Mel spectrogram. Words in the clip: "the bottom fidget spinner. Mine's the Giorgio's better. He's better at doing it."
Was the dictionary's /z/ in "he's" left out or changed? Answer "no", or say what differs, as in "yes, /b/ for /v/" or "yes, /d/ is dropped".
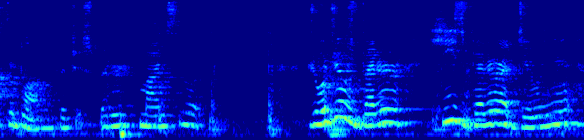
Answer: no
